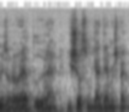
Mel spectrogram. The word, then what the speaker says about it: Roberto Duran: Roberto Duran? Roberto Duran. You fucking said it right.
